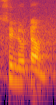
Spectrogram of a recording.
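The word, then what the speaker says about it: Psilotum: सिलोटम, P silent है, सिलोटम इसको बोलते हैं, ठीक है।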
